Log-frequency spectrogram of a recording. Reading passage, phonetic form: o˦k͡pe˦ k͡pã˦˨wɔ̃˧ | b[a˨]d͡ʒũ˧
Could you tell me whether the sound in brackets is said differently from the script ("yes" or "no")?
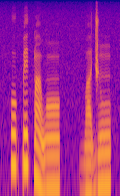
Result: no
